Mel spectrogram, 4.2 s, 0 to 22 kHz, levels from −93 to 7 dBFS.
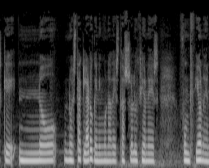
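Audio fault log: Nothing stood out on listening to this speech recording.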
